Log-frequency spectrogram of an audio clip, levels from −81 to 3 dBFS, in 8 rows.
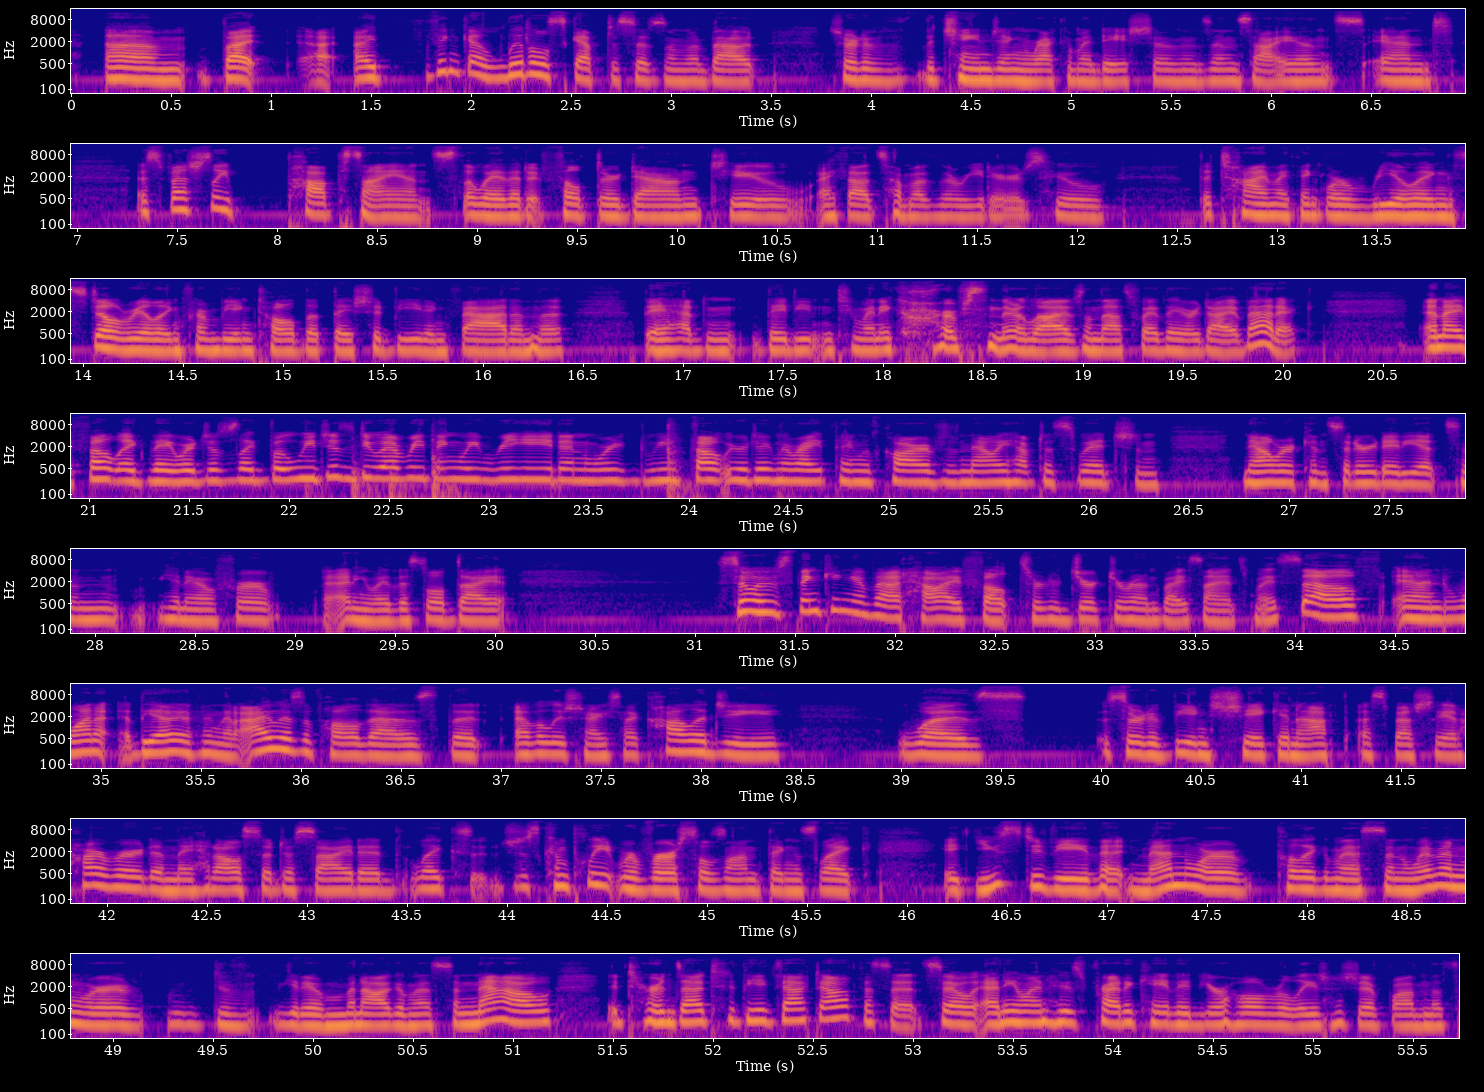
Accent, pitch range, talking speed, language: American, 175-210 Hz, 215 wpm, English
